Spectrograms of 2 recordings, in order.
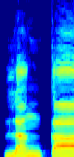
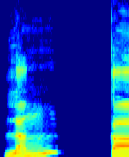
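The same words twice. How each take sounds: First: Said in the usual way. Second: Lanka split as "लं", long pause, "का"; syllable by syllable. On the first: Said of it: "तो मिलके बन जाएगा". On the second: Shown as a demonstration. Teacher sounds out Lanka for learners, syllable by syllable. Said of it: "एक एक अक्षर का उच्चारण करके".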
